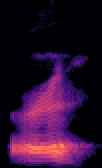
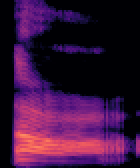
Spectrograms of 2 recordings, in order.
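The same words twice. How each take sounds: First: The sound is very short and cuts off abruptly. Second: The sound flows slightly, then stops. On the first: The speaker calls it wrong. "If the sound is too short and cuts immediately" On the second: The speaker calls it right. "the sound flows slightly, then stops"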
